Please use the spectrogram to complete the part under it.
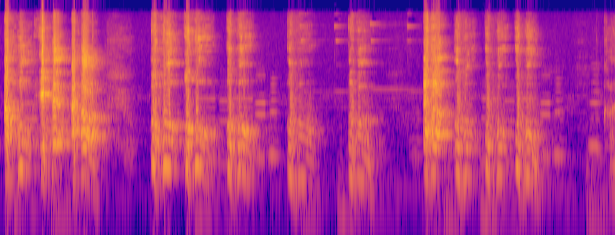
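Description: A man coughs repeatedly in loud, close, harsh bursts, several in quick clusters separated by short pauses, with some throat clearing mixed in.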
